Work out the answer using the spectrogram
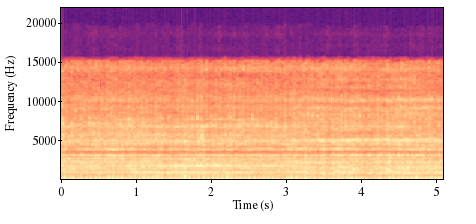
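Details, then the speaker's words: New small single-cylinder longtail mud motor during break-in: holds a steady, even beat with no misses or knocks; runs clean and healthy; normal running. "good motor good motor"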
